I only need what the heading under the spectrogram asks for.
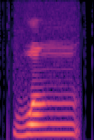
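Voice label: "weng", Chinese, first tone; Chinese Surnames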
